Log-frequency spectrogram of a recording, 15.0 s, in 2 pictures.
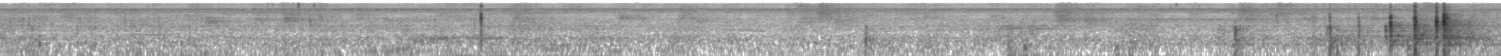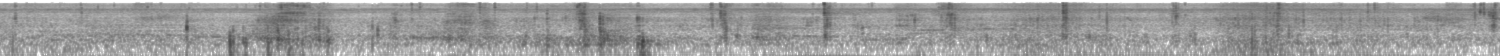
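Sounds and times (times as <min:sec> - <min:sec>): wet chewing and lip smacks: 0:08.3 - 0:15.0.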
